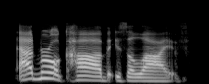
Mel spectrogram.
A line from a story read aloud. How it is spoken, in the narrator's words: I said loudly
